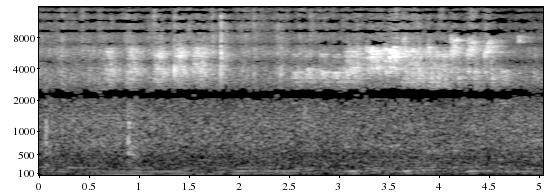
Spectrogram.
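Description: Light rain falling in a steady patter, with scattered drops striking nearby.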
